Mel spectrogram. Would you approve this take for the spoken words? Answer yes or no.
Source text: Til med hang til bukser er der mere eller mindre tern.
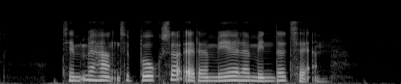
yes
